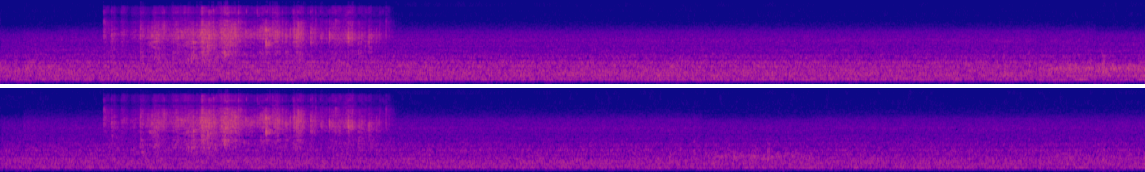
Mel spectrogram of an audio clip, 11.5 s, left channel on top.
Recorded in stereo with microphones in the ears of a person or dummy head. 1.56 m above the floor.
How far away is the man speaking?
No man speaking in this recording.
